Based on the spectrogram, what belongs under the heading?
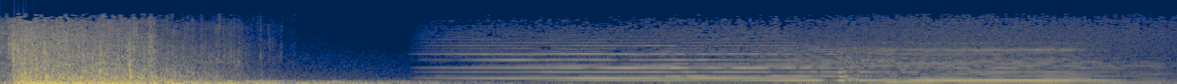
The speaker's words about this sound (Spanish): Initiating drone strike.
